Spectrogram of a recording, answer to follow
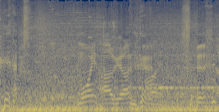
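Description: Low, steady rumble of city traffic waiting in a queue, with people talking close by in the middle. A single steady high tone sounds through the last second.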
